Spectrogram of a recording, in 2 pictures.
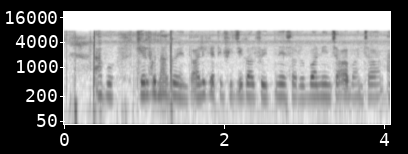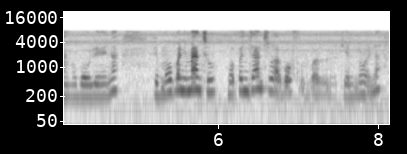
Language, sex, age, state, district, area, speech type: Nepali, male, 18-30, West Bengal, Kalimpong, rural, spontaneous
